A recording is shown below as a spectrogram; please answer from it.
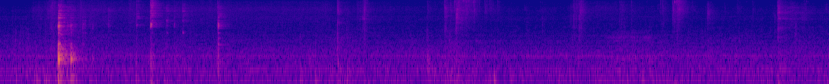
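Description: Metal spider strainer clinks against a pot while lifting food out of boiling water, with a sharp knock near the start and scattered lighter taps and scrapes after, close by in a quiet kitchen.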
